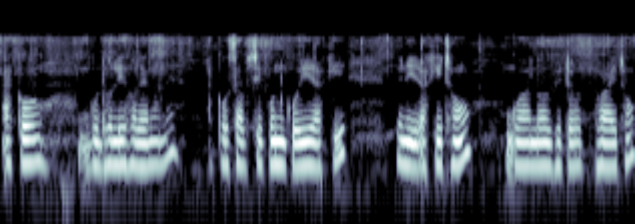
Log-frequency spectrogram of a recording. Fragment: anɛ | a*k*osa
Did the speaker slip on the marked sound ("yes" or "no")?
no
